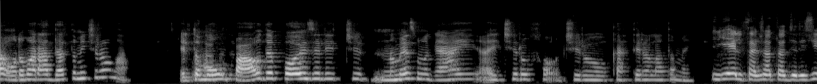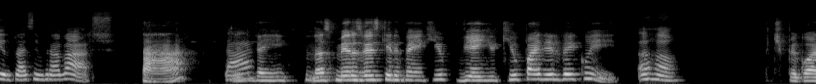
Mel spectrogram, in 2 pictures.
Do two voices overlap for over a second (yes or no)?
no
